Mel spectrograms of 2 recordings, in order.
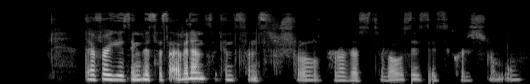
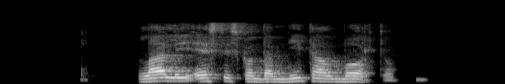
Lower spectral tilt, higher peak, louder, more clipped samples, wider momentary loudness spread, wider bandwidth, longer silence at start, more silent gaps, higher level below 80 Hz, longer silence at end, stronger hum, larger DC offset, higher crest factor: second, -4.5 dB/octave vs -6.5 dB/octave; about the same, -2 dBFS vs 0 dBFS; second, -23 LUFS vs -17 LUFS; neither; first, 17 LU vs 13 LU; first, 13 kHz vs 7.6 kHz; second, 0.55 s vs 1.4 s; second, none vs 4.09-4.15 s; about the same, -66 dBFS vs -66 dBFS; second, 0.1 s vs 0.8 s; neither; neither; about the same, 22 dB vs 18 dB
